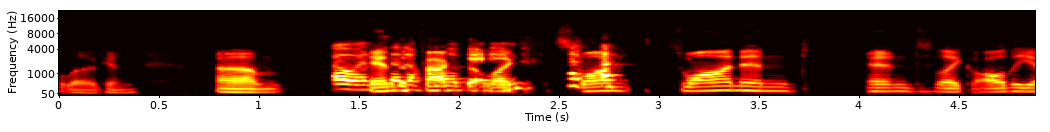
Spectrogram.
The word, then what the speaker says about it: Logain: I know you pronounce it Logan.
